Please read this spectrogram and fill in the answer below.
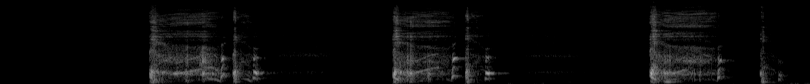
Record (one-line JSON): {"three_cough_length": "8.1 s", "three_cough_amplitude": 4730, "three_cough_signal_mean_std_ratio": 0.42, "survey_phase": "alpha (2021-03-01 to 2021-08-12)", "age": "18-44", "gender": "Female", "wearing_mask": "No", "symptom_cough_any": true, "symptom_new_continuous_cough": true, "symptom_fatigue": true, "symptom_fever_high_temperature": true, "symptom_headache": true, "symptom_change_to_sense_of_smell_or_taste": true, "symptom_onset": "2 days", "smoker_status": "Ex-smoker", "respiratory_condition_asthma": false, "respiratory_condition_other": false, "recruitment_source": "Test and Trace", "submission_delay": "1 day", "covid_test_result": "Positive", "covid_test_method": "RT-qPCR"}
